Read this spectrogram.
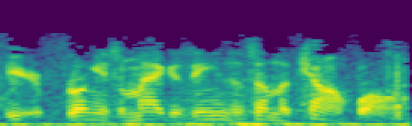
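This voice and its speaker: Casting: gushing, folksy American tourist man, nosy and chummy, low-pitched, slightly noisy old radio drama. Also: fairly quick, muffled recording. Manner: folksy, gushing, chatty, repeats himself. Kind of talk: 1950s radio drama acting.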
